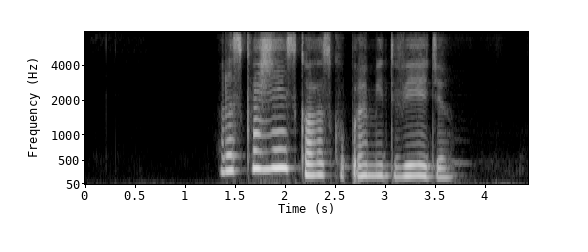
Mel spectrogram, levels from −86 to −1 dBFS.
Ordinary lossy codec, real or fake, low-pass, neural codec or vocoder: none; fake; none; codec, 16 kHz, 0.9 kbps, LongCat-Audio-Codec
